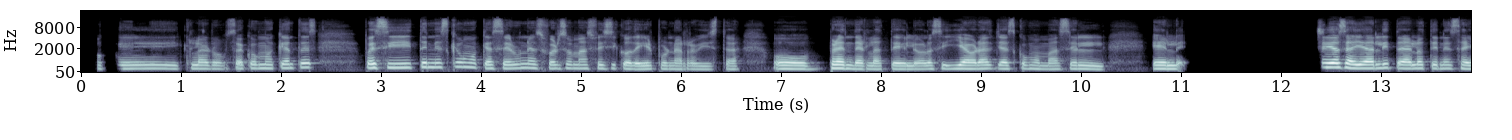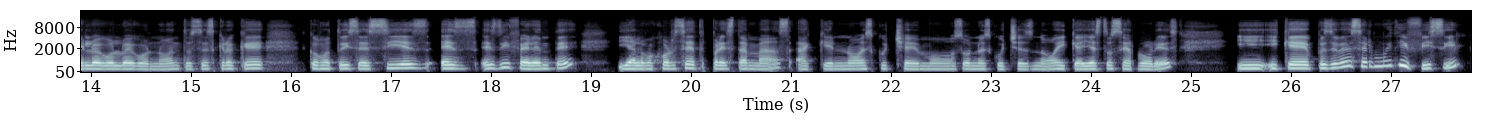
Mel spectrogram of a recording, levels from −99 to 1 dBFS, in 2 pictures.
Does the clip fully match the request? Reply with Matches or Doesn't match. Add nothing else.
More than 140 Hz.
Matches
